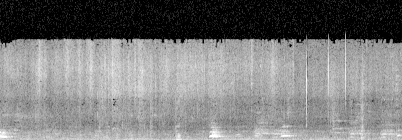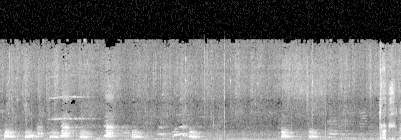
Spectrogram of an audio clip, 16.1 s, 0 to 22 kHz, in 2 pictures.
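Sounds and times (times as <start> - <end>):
small dog yapping: 7.1 - 12.1.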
